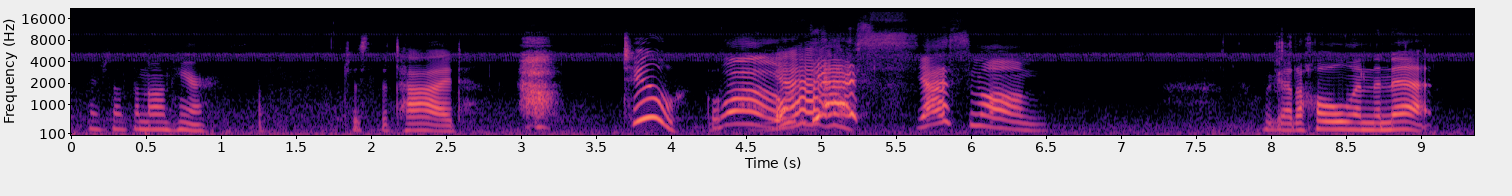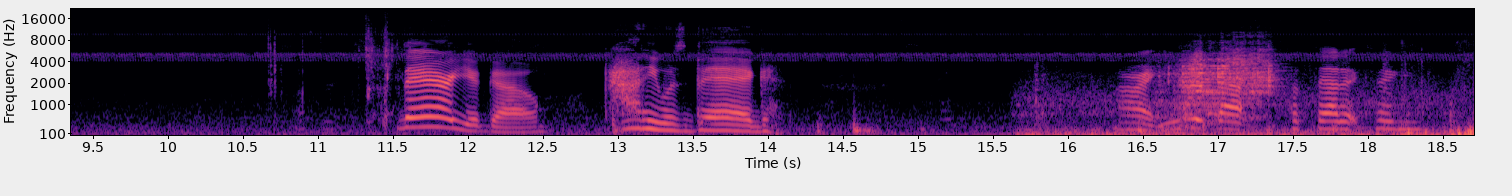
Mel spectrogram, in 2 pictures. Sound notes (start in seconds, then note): 11.1 water splashes; 14.5 crickets chirping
